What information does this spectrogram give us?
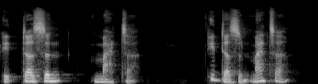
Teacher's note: Notice again, it doesn't, the t drops.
